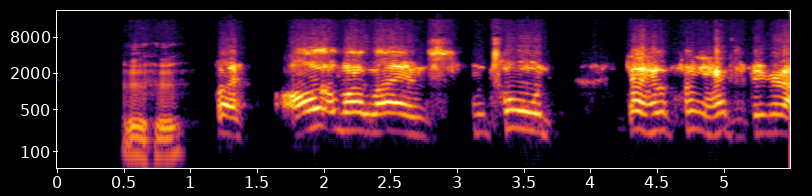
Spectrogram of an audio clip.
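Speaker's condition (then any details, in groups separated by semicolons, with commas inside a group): Mild cerebral palsy; affects left arm and leg, limp; mild, diagnosed at age 3; speech impediment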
